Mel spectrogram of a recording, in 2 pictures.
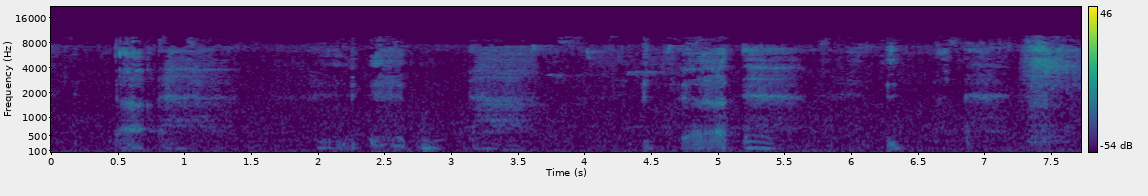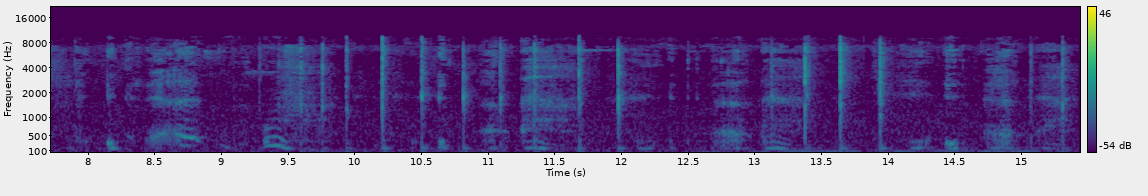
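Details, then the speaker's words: Woman with hiccups struggling to burp, describing air bubbles caught in the chest: series of short, hiccup-like belches in quick bursts between quiet breaths. "Oh gosh. These air bubbles get caught in your chest."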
